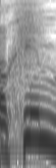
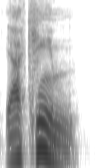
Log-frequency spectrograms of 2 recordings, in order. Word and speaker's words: Joachim: I think in French it's Joachim, something like that. – Yeah, Joachim. Yeah. Okay. – I think the J is a little more apparent. – A little more pronounced.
